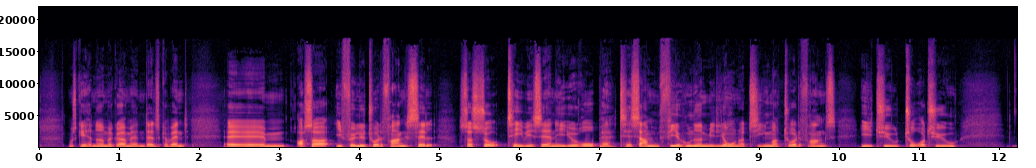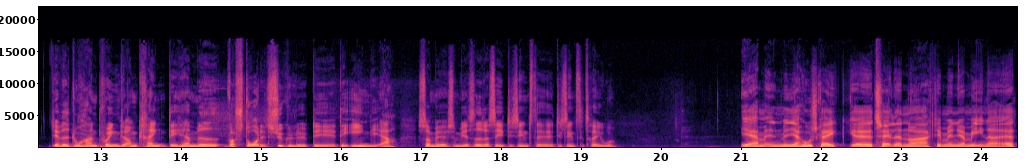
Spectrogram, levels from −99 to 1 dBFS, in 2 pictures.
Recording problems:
none

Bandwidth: 17 kHz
